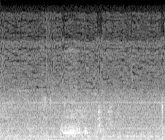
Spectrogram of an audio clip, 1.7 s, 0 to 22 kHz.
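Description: Ducks or geese on the Lone Star farm in Farming Simulator 17 give a few short quacks and honks, moderately near, over a steady background hum.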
